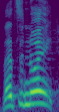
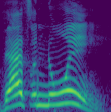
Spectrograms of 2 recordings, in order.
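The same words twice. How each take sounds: First: "annoying" punched high and quick; stress on ANNOYING. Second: THAT'S drawn out and high, slowly; stress on THAT'S. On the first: Pastor repeats his complaint to the congregation, punching "annoying". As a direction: hit the word "annoying". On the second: Pastor tells the congregation what annoys him, stressing "That's" slowly. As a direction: lean slow and hard on "That's". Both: Real, not acted. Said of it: "here's the reality".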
